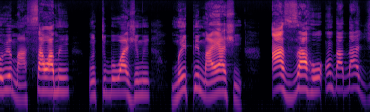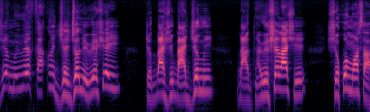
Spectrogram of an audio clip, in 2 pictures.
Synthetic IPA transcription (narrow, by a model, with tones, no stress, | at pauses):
o˦wje˦ma˨sa˦wa˧mi˧ | n̩˦tu˦ɓo˧wa˧ʒi˧mi˧ | mi˨i˦pi˦ma˨ja˦ʃi˨ | a˦za˦ɦo˧n̩˦ɓa˧ɓa˦d͡ʒe˦mĩ˧wʲje˦ka˧n̩˦d͡ʒe˨d͡ʒe˦lu˨we˦ʃe˦ji˦ | to˨ɓa˧ʒi˧ɓa˨d͡ʒe˦mi˧ | ɓa˨ɡa˨wʲje˧ʃe˦la˦ʃe˧ | ʃe˧kʷo˦mʷa˨˦sa˨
